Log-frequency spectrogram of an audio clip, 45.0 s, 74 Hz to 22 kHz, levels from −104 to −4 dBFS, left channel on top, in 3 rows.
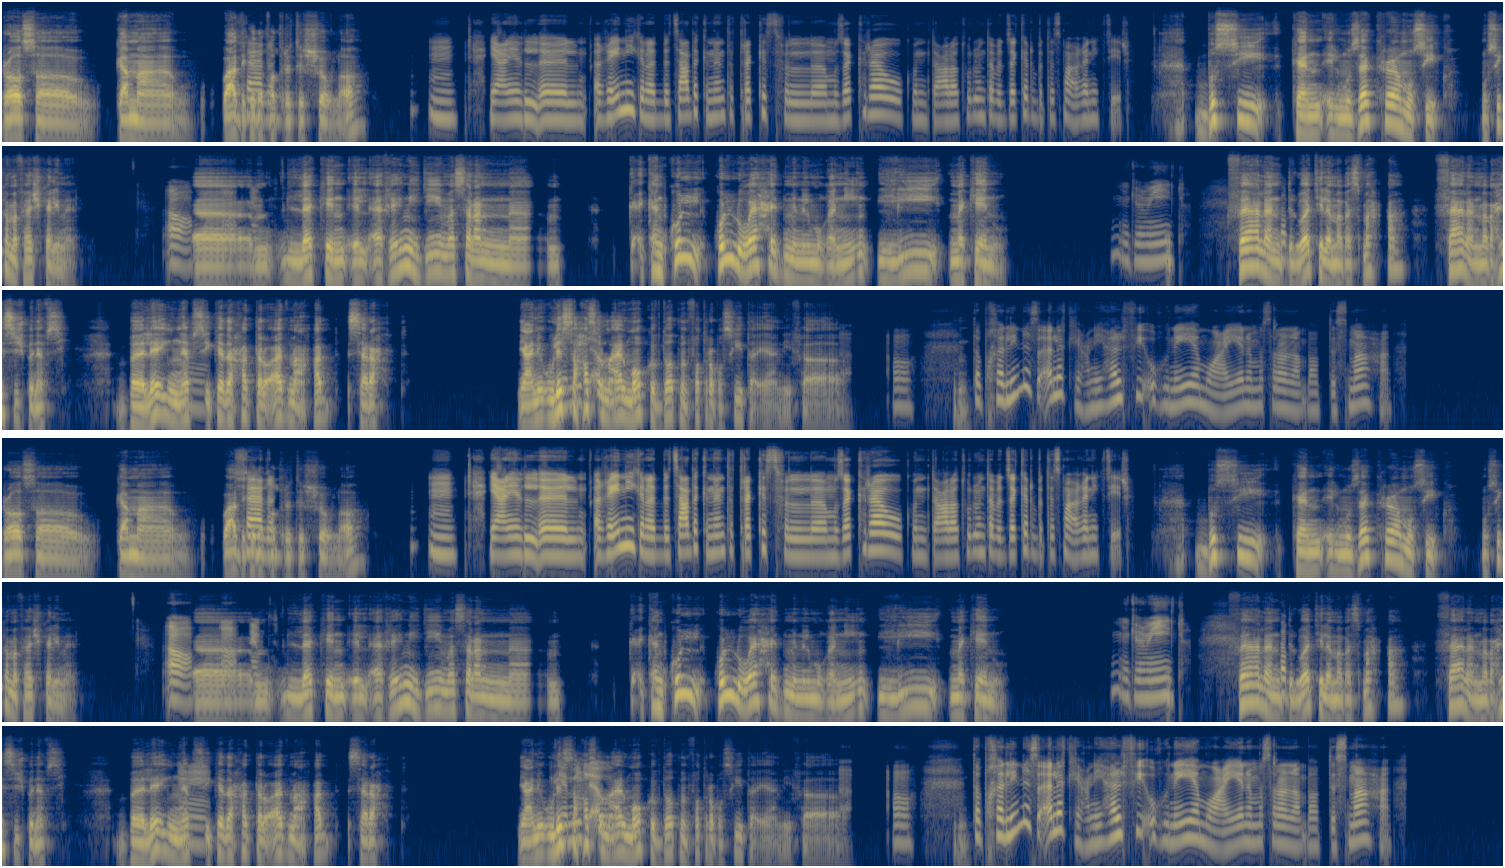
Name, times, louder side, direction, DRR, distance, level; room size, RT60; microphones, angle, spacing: voice 1, 0.0-1.9 2.2-2.6 3.0-3.6 11.6-12.7 12.9-14.4 14.8-15.7 16.9-20.6 21.3-25.0 27.3-29.0 29.4-30.6 30.9-33.9 35.2-38.4 39.6-39.7, left 4 dB, 85° left, 1.4 m, -34 dB
voice 2, 2.4-2.8 4.3-11.3 16.6-17.6 26.1-26.7 27.1-27.4 27.8-27.9 31.8-32.1 35.6-36.2 38.4-38.5 38.9-44.1, right 7 dB, 50° right, 0.7 m, -37 dB
head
